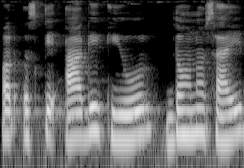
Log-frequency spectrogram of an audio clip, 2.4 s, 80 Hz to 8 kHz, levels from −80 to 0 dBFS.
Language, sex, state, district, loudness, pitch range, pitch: Hindi, female, Bihar, Saran, -17 LUFS, 175-195 Hz, 190 Hz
